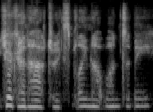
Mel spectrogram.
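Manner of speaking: whispered reply. Retelling what another person whispered back in a side conversation, retelling a whisper. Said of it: "Sage whispers back".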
